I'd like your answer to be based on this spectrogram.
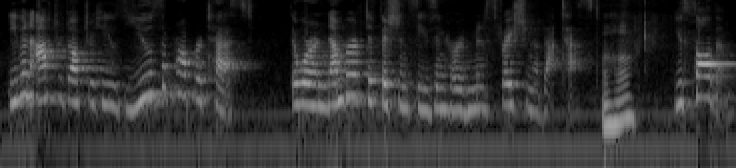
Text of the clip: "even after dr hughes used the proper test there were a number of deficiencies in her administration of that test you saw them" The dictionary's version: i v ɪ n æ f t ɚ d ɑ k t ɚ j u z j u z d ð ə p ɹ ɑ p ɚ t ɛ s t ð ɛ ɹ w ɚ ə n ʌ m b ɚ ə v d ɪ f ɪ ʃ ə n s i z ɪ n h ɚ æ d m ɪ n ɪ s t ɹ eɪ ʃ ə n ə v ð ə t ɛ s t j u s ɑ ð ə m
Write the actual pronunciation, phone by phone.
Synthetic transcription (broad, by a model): i v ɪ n æ f t ɚ d ɑ k t ɚ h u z j u z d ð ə p ɹ ɑ p ɚ t ɛ s t ð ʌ ɹ w ɚ ə n ʌ m b ɚ ə v d ɪ f ɪ ʃ ə n s i z ɪ n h ɚ æ d m ɪ n ɪ s t ɹ eɪ ʃ ə n ə v ð ə t ɛ s t j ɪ s ɑ ð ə m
